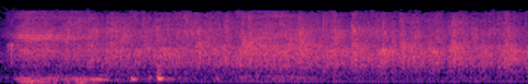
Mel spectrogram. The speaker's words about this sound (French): Merci. On peut l'applaudir.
